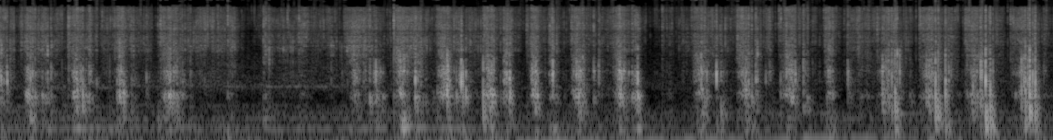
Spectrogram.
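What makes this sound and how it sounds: A rectangular, porous, soft, damp yellow cellulose kitchen sponge smeared with white toothpaste foam is held over a yellow bowl and scratched and rubbed with the foam-covered fingertips of both hands. A steady run of wet crinkling, squishing, and tearing-like scrapes is heard, with bright, hissy bursts in rapid, uneven succession throughout.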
